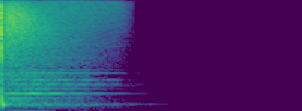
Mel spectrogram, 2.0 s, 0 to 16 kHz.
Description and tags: Snare Of God Drier 025
drum, drumset, kit, pack, realistic, set, snare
